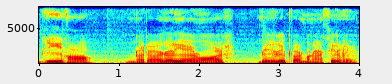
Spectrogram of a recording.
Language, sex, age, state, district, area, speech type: Urdu, male, 18-30, Delhi, Central Delhi, urban, spontaneous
